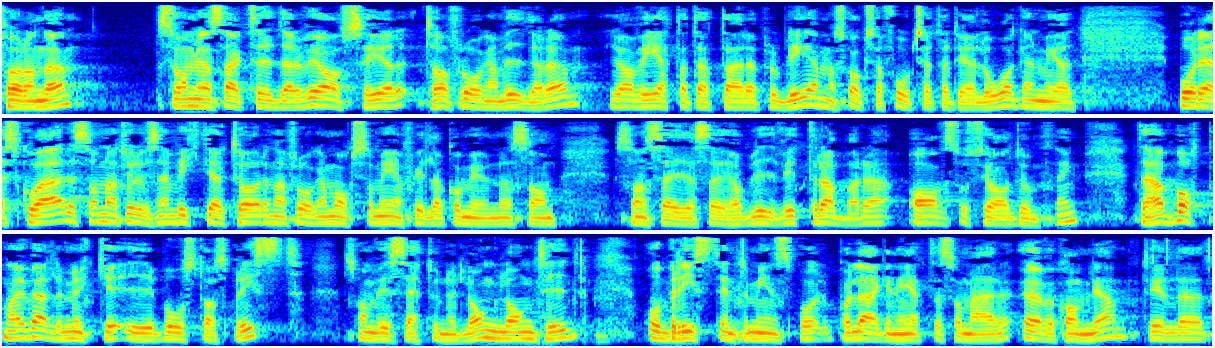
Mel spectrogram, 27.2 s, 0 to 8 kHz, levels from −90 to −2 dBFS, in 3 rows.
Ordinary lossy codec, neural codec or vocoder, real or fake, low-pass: MP3, 32 kbps; none; real; 7.2 kHz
